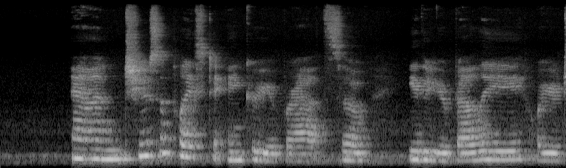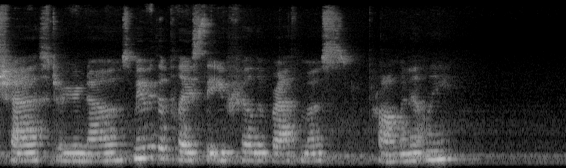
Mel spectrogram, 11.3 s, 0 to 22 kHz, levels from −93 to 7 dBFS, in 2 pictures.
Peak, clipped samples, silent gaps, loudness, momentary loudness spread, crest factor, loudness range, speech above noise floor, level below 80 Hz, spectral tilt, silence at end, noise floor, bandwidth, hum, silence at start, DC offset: -8 dBFS; under 0.1%; none; -25 LUFS; 10 LU; 18 dB; 4 LU; 31 dB; -86 dBFS; -5 dB/octave; 1 s; -56 dBFS; 20 kHz; none; 0.45 s; under 0.1%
